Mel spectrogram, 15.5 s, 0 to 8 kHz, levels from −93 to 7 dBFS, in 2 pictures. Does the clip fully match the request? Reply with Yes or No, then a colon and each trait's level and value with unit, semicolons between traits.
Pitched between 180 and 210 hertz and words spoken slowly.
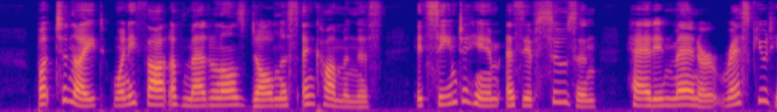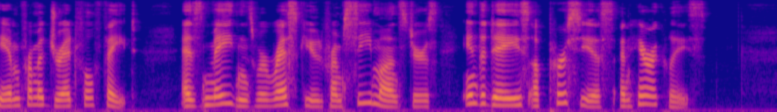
No: medium, 185 Hz; average, 160 wpm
